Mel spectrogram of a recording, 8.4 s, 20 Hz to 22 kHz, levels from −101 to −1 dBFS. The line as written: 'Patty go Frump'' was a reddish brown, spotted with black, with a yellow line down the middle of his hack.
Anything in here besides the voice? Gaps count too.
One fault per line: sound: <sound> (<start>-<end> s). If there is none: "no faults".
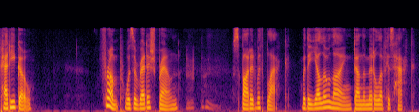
sound: breath (3.7-4.6 s)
